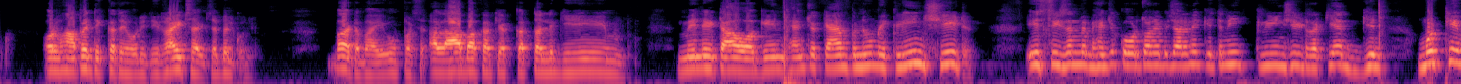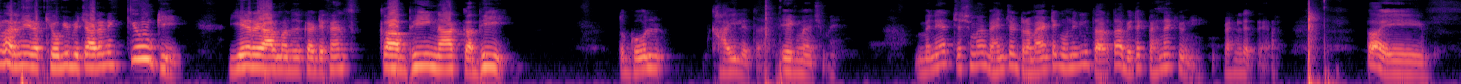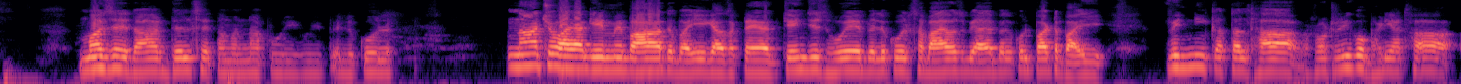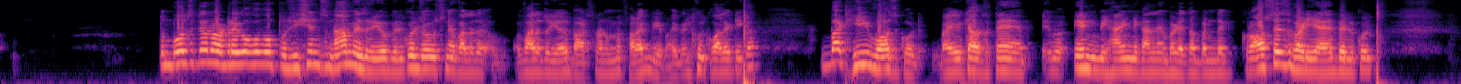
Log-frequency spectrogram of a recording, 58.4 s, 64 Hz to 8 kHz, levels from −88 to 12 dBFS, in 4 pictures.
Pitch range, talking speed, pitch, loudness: 135-180 Hz, 140 wpm, 150 Hz, -17 LUFS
